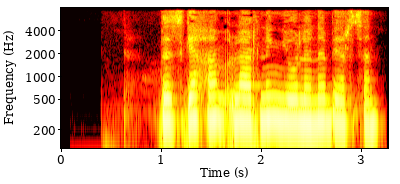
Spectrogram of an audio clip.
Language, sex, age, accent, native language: Uzbek, female, 18-24, Farg'ona, Uzbek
